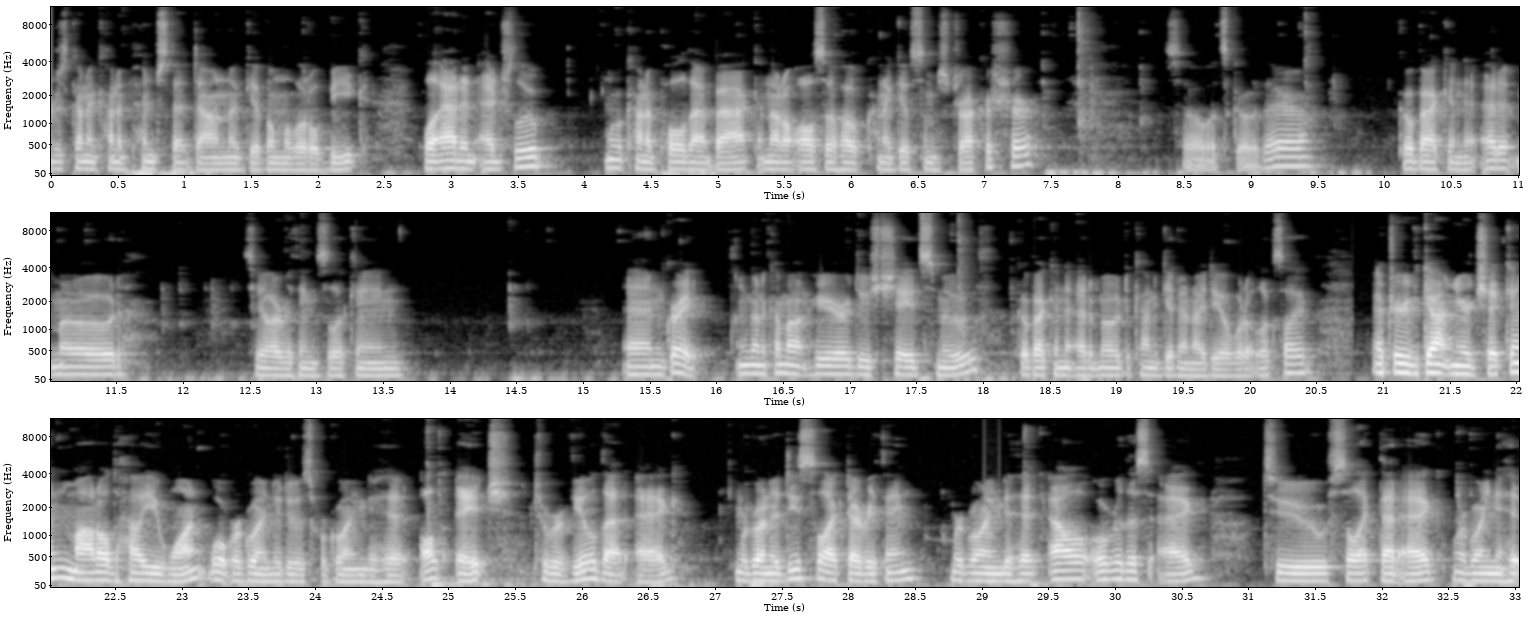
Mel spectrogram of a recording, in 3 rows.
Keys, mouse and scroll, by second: 0.5 a, 1.8 ctrl+r, 4.8 a, 5.1 middle click, 5.9 Tab, 7.5 shift+middle click, 7.7 z, 8.3 middle click, 9.2 shift+middle click, 9.5 Tab, 11.0 middle click, 11.8 a, 12.1 a, 12.5 a, 12.7 right click, 14.4 a, 14.7 middle click, 15.5 Tab, 16.2 right click, 17.5 shift+middle click, 17.9 Tab, 18.6 a, 19.0 a, 19.4 middle click, 22.0 middle click, 24.8 alt+h, 26.5 a, 29.3 l, 32.5 p.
